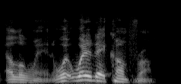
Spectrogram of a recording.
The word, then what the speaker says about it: Elohin: i n is n so when you break it down it's l win just kind of got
